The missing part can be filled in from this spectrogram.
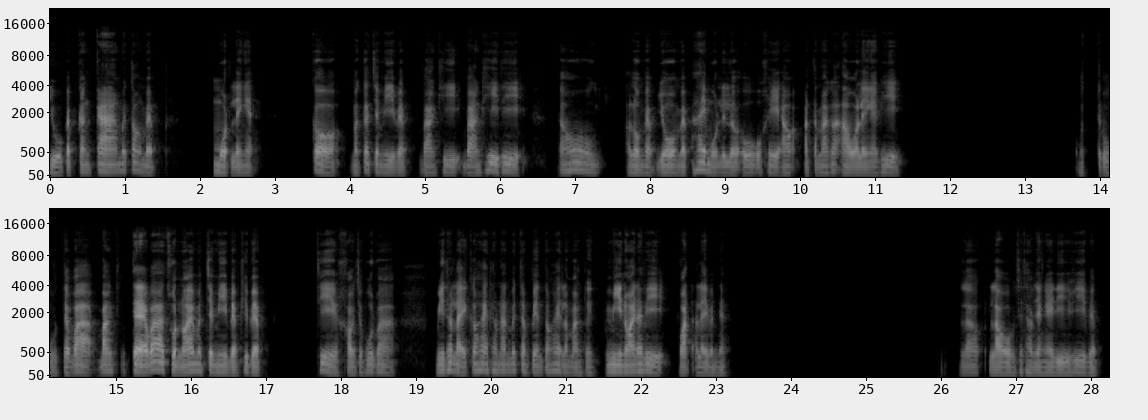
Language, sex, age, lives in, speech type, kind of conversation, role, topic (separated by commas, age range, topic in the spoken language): Thai, male, 20-24, Thailand, conversation, unstructured, none, คุณเคยรู้สึกไหมว่าศาสนาทำให้คนในสังคมแบ่งแยกกัน?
